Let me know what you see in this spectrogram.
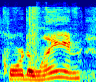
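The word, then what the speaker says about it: Coeur d'Alene: First the fire in Cordial Lane, pronounced Cordelane, Idaho last year, and now this one.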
